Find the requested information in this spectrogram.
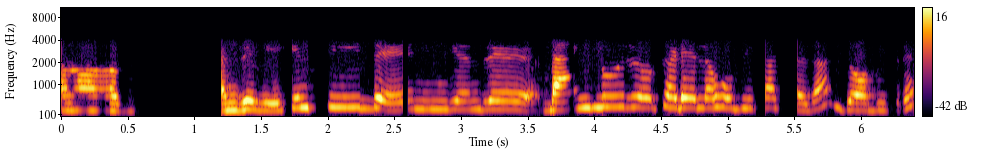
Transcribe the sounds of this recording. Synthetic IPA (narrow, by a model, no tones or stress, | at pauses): a | ɐnd̪ɾe̞ʋeːkensiːd̪ːenimɡeɐnd̪ɾe̞baːŋɡluːɾkɐɽeɛlːɐɦoːɡikaːɡ̚t̪ad̪ad͡ʒaːbid̪ɾe̞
